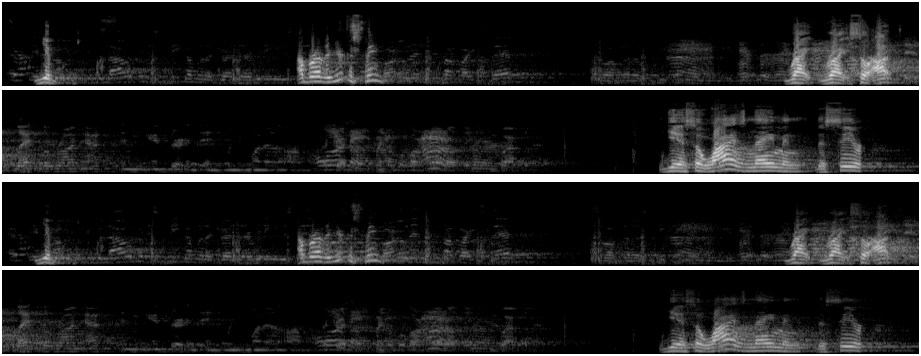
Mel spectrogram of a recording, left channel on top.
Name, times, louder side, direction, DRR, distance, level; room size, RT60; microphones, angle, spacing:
voice 1, 0.0-5.1 5.9-7.8, right 1 dB, 75° right, 4.0 m, -50 dB
voice 2, 3.0-3.8 7.8-8.9 15.7-17.8, left 7 dB, 85° left, 0.5 m, -22 dB
sound 1, 6.6-9.1 12.2-14.4, left 4 dB, 35° left, 0.8 m, -48 dB
voice 3, 8.5-14.6, left 1 dB, 5° left, 1.9 m, -48 dB
29.0 x 20.0 x 7.0 m
head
